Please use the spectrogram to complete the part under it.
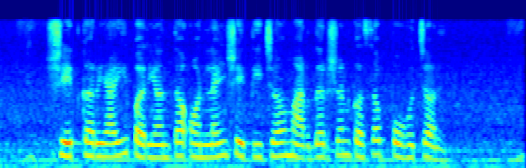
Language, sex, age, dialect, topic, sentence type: Marathi, male, 31-35, Varhadi, agriculture, question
